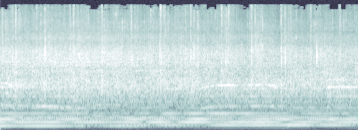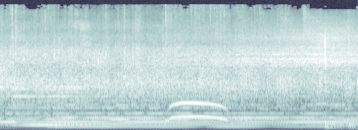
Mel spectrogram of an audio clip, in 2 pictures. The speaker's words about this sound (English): Won't you clap?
